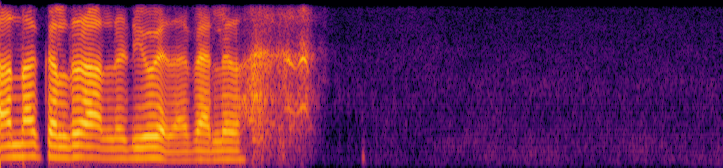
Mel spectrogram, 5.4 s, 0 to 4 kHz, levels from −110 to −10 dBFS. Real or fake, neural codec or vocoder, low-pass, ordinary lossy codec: real; none; 3.6 kHz; none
